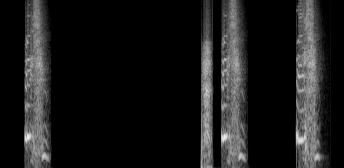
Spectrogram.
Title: School Of Sneezes Compilation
